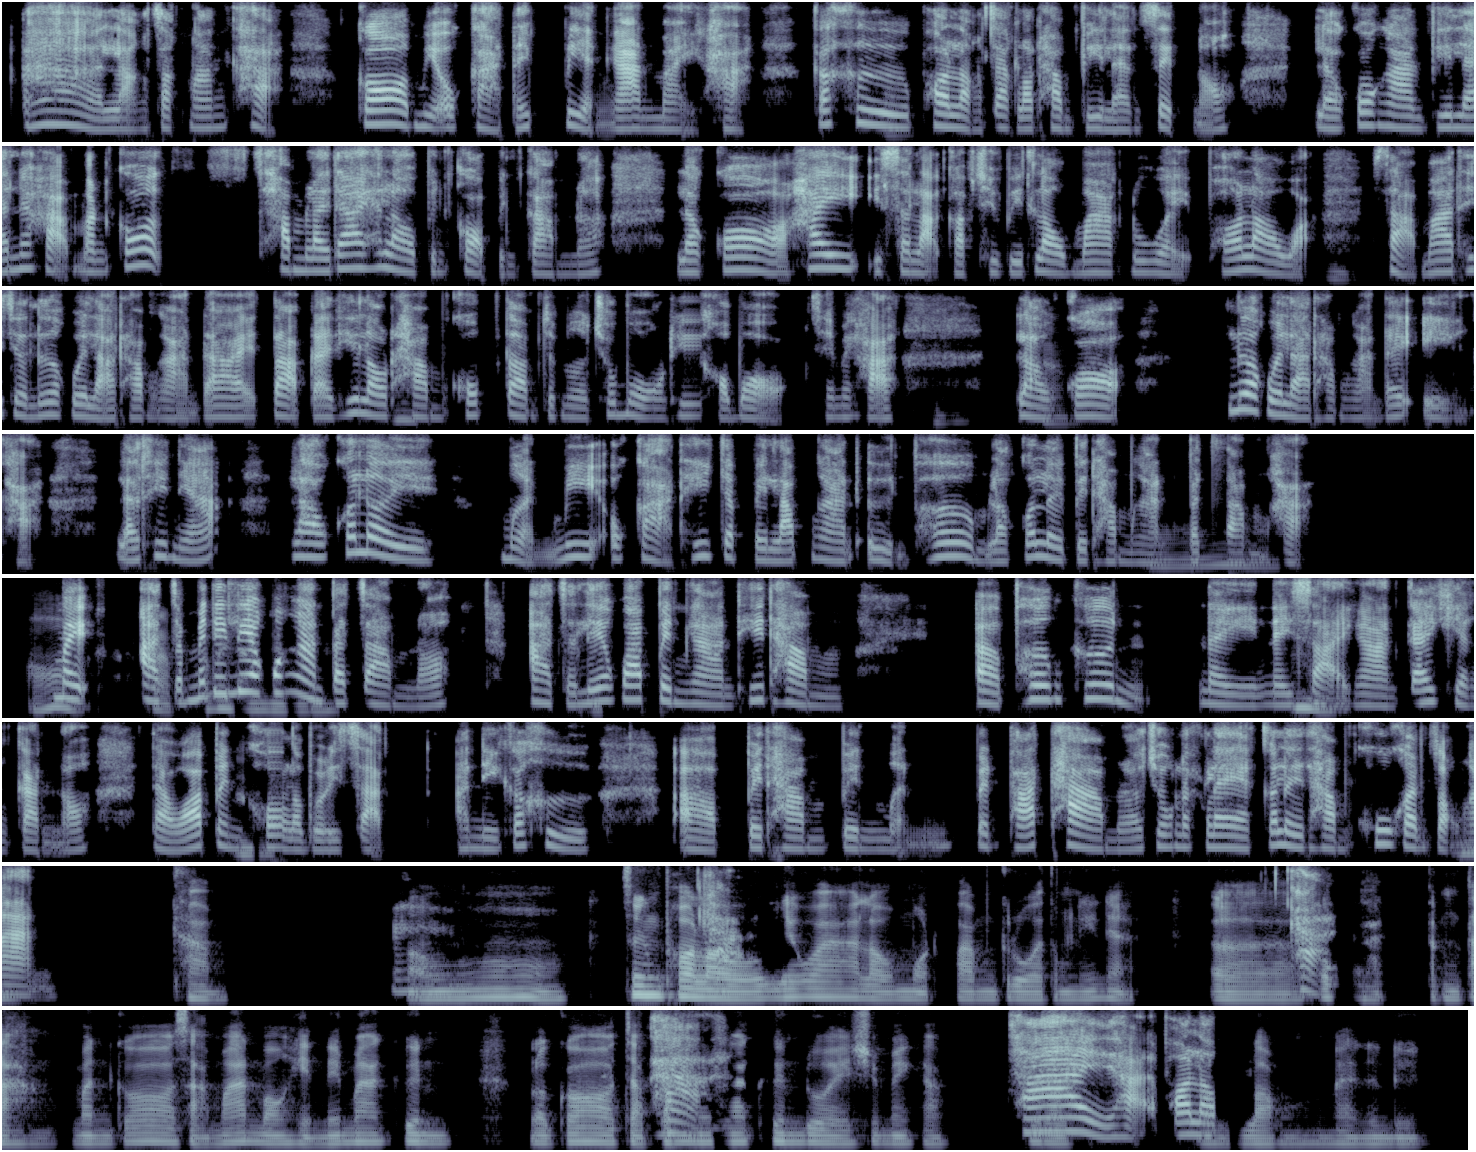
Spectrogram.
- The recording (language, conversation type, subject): Thai, podcast, ตอนเปลี่ยนงาน คุณกลัวอะไรมากที่สุด และรับมืออย่างไร?
- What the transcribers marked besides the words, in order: tapping; in English: "freelance"; in English: "freelance"; other background noise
